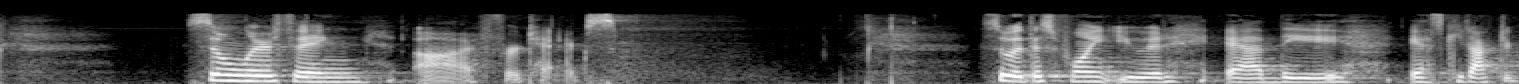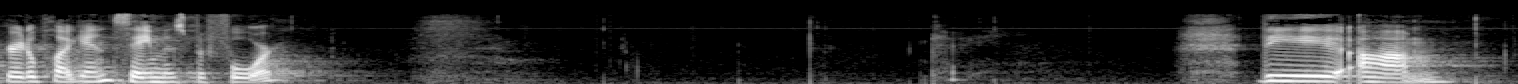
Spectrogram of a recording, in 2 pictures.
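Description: A woman speaks steadily through a microphone, with pauses, in a large room.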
